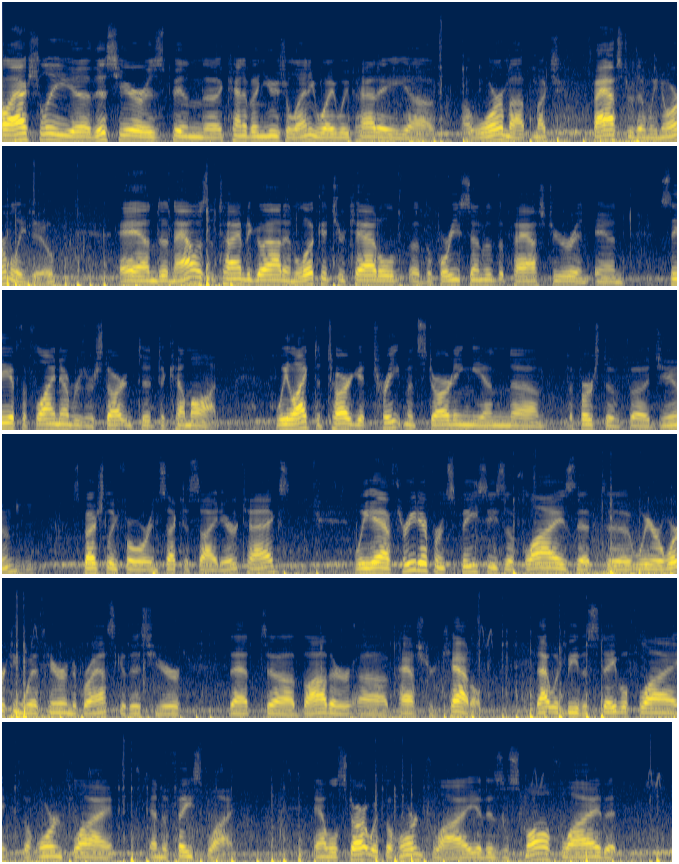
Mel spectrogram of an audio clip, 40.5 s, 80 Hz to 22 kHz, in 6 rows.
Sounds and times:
Speech: 0:00.0 - 0:07.3, 0:07.9 - 0:15.6, 0:16.2 - 0:23.1, 0:23.8 - 0:31.8, 0:32.4 - 0:36.1, 0:36.9 - 0:39.9.

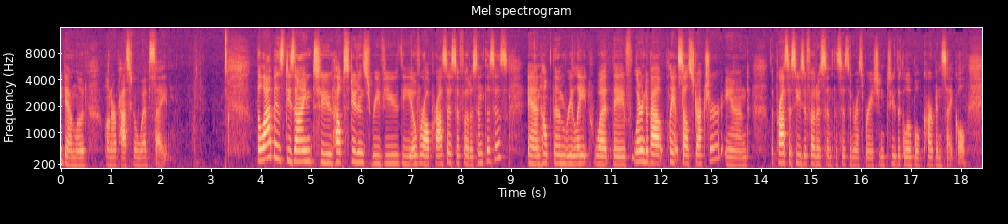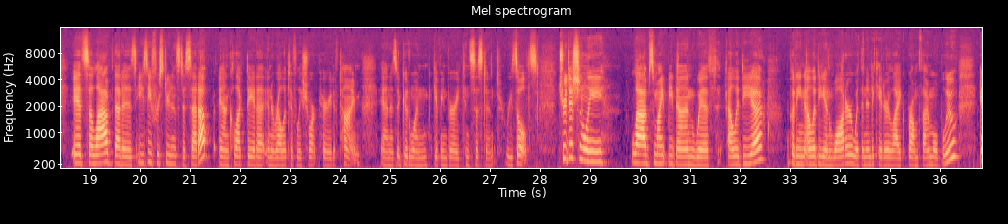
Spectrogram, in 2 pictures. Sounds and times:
Speech: 0:00.0 - 0:02.2, 0:03.9 - 0:36.8.

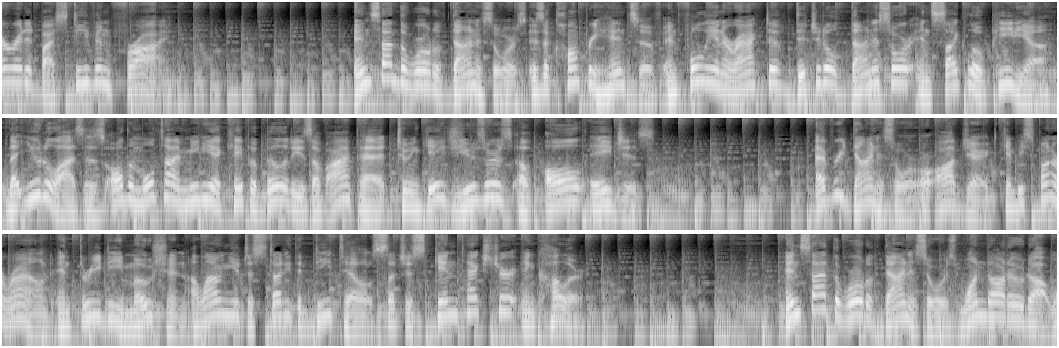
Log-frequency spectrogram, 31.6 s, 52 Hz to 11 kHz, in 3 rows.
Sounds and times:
Speech: 0:00.0 - 0:01.8, 0:03.5 - 0:17.1, 0:18.7 - 0:27.0, 0:28.9 - 0:31.6
Music: 0:00.0 - 0:31.6.

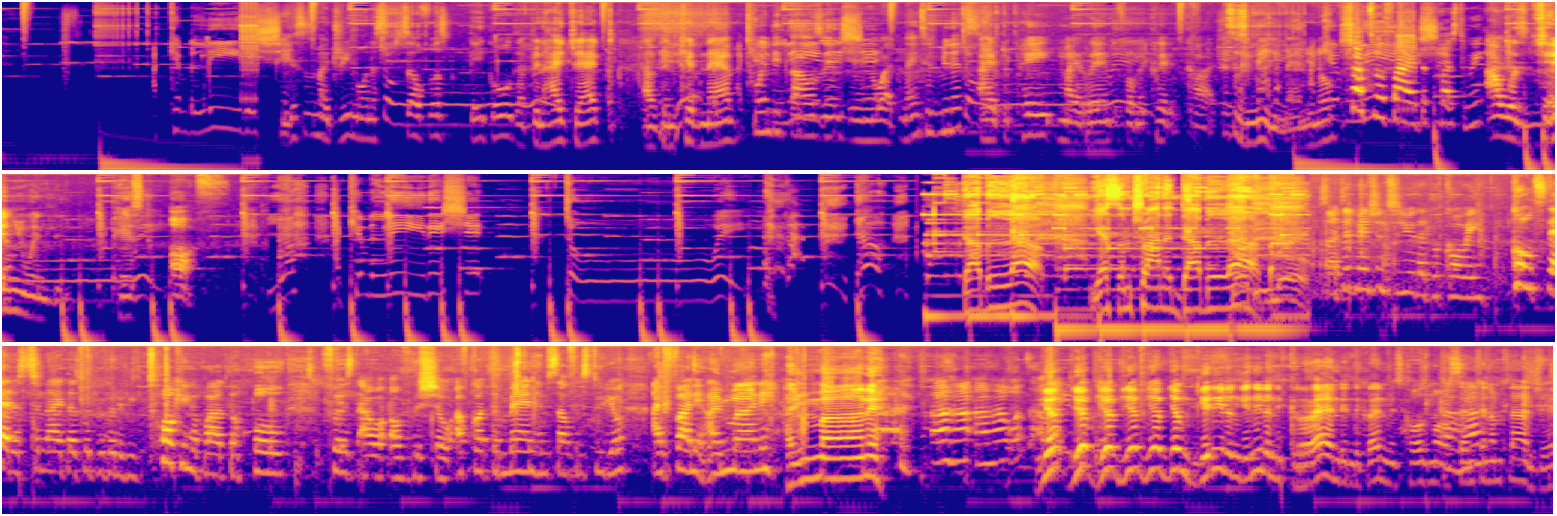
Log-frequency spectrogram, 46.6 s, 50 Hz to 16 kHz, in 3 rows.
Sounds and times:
Music: 0:00.0 - 0:46.5
Speech: 0:01.9 - 0:17.5.

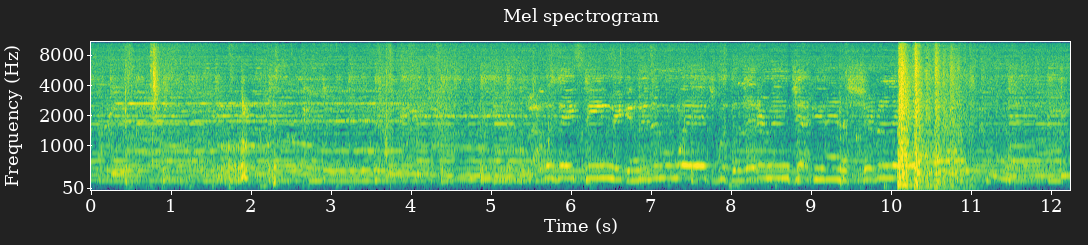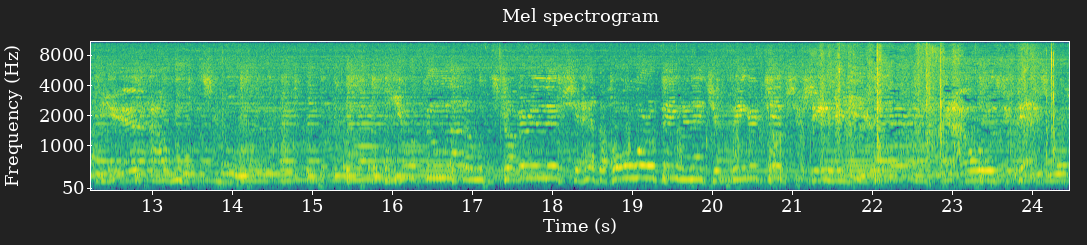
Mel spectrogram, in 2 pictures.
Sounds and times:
Music: 0:00.0 - 0:24.4.

